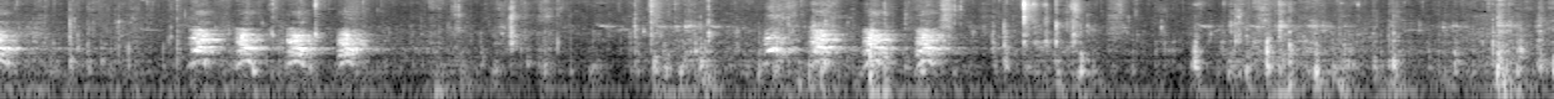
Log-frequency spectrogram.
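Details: Feral dog puppy, born to a mother that does not care for its young, eating; short gruff growling bursts come in clusters of three or four, separated by quieter chewing and shuffling.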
